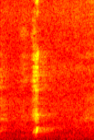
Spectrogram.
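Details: A child with hiccups, trying remedies such as holding her breath, gives a single sharp, abrupt hiccup, a brief voiced click against a quiet room background.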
